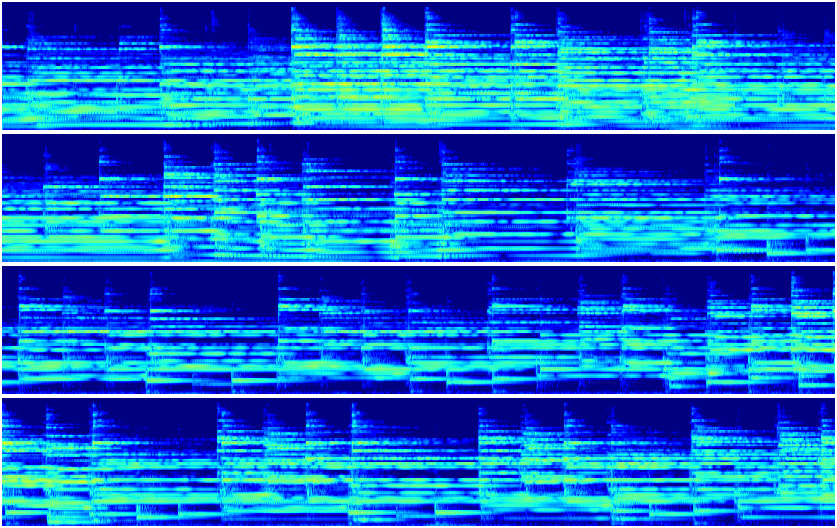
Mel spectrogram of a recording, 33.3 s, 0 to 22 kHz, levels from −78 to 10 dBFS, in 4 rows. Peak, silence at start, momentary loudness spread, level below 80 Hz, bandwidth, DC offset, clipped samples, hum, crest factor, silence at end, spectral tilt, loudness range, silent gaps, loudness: -6 dBFS; 0 s; 12 LU; -62 dBFS; 18 kHz; under 0.1%; under 0.1%; none; 22 dB; 0 s; 0.5 dB/octave; 10 LU; none; -26 LUFS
